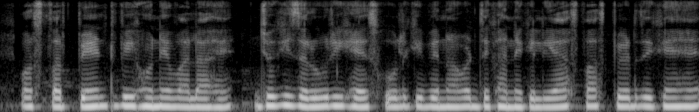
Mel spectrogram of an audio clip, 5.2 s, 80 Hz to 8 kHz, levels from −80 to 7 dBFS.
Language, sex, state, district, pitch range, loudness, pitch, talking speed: Hindi, male, Uttar Pradesh, Jyotiba Phule Nagar, 180-190 Hz, -19 LUFS, 185 Hz, 240 wpm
